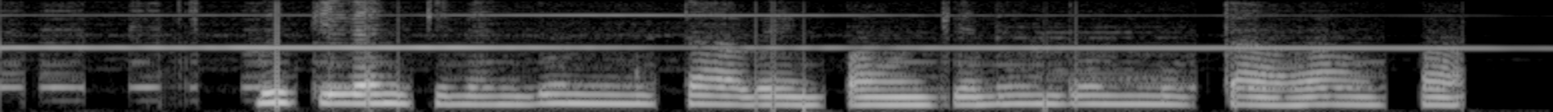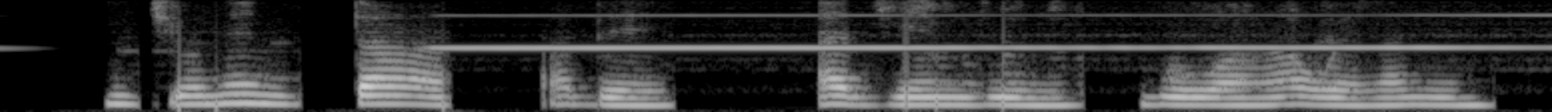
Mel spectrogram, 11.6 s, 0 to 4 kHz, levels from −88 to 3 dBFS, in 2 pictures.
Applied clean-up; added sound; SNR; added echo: none; Wind instrument, woodwind instrument; 10 dB; none.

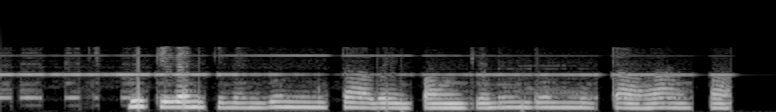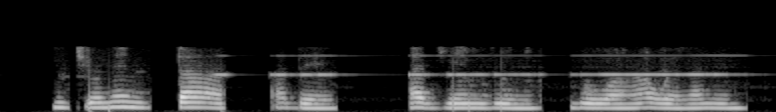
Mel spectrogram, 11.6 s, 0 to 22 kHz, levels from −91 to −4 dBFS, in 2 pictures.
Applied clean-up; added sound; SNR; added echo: neural mask model RNNoise.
